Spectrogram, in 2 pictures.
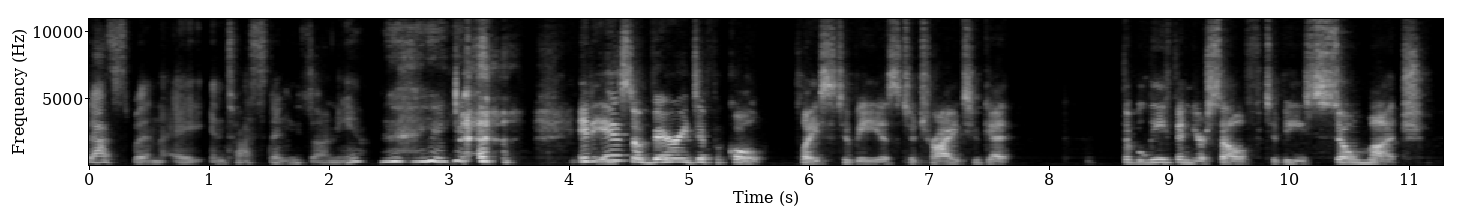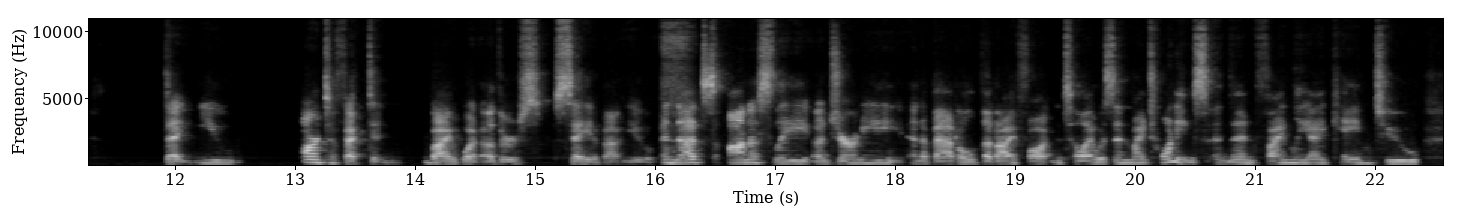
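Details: Adult woman speaking; normal speech.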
